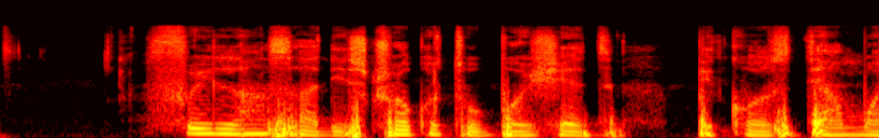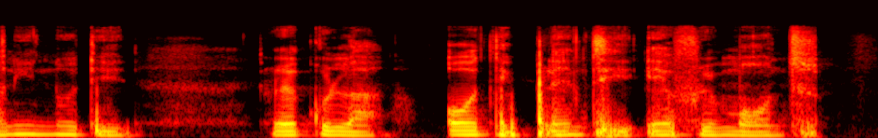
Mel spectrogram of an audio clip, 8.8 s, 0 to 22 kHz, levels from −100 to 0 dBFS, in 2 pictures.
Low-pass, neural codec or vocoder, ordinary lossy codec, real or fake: 9.9 kHz; vocoder, 44.1 kHz, 128 mel bands, Pupu-Vocoder; Opus, 64 kbps; fake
